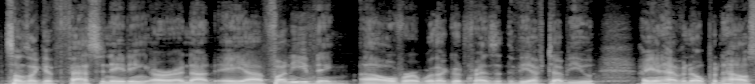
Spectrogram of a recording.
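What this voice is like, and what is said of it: Slightly scratchy voice. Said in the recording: “my voice is starting to get a little scratchy here”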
